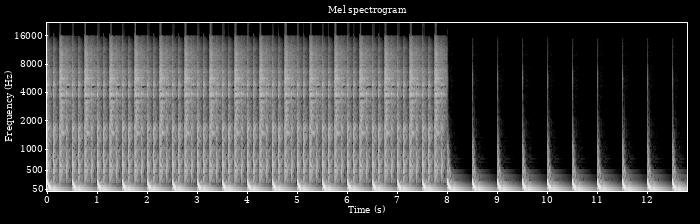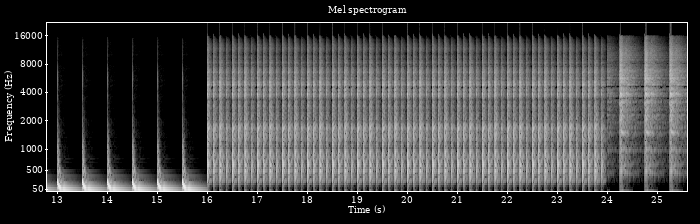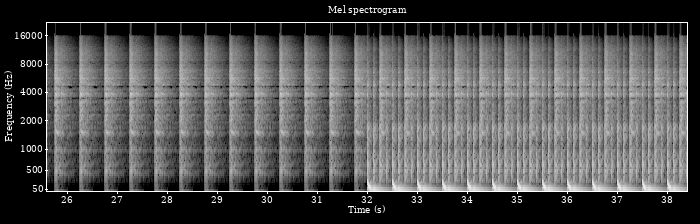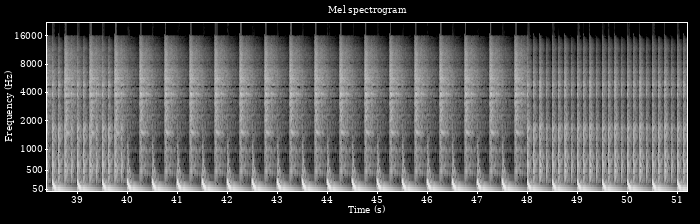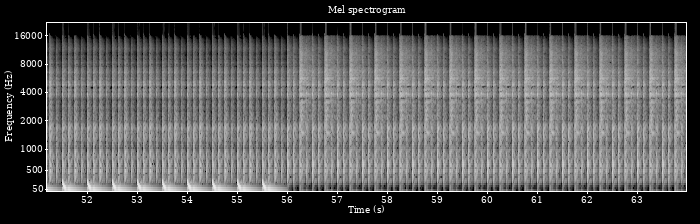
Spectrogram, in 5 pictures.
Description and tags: I made a drumloop out of three 909 samples in Ableton and EQ'd it a bit.
Meant to be sliced into +- 8 parts for sampling.
techno, 909, beat, dance, drum-loop, loop, drum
